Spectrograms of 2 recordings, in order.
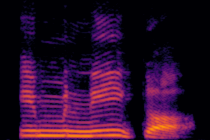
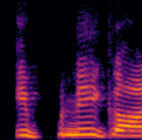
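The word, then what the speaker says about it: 입니까: सबसे पहले इसका ये रूल याद कर लें कि ये जो ग्रामर है इसकी मैंने प्रोनाउंसिएशन किया है इमनी का, इमनी का, यानी इपनी का नहीं हमने कहा।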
